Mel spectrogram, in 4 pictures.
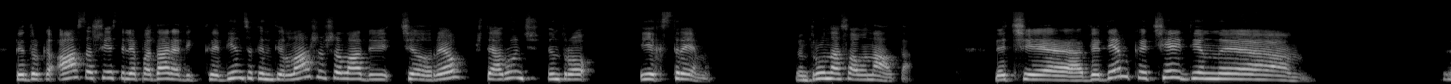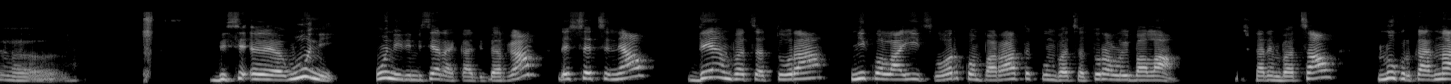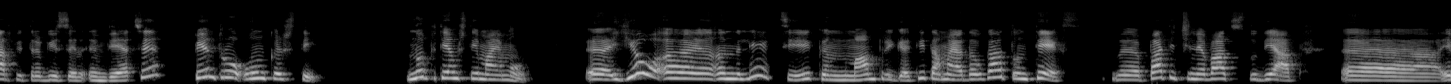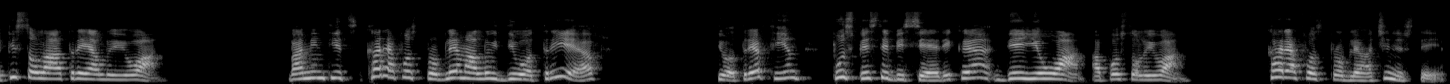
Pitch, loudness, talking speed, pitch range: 250 Hz, -24 LUFS, 115 wpm, 220-285 Hz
